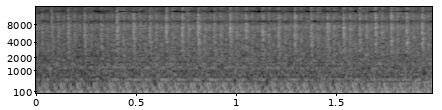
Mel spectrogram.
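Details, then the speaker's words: 2013 Can-Am Maverick 1000R idling after oil added: loud rapid chuffing on each firing pulse from a bad exhaust leak; rear header flange barely bolted, with a bolt about to fall out. "a pretty bad exhaust leak right there."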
